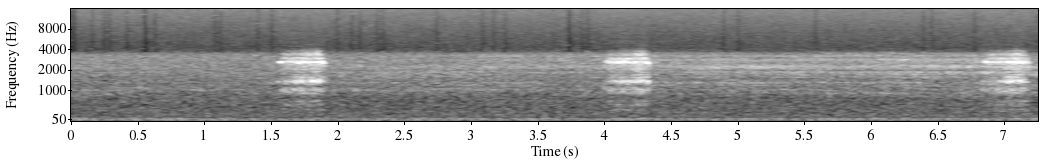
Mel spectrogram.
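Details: Owlets in a nest box late at night in January 2016, three faint hoarse screeches spaced about two to three seconds apart against a constant low background hum.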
